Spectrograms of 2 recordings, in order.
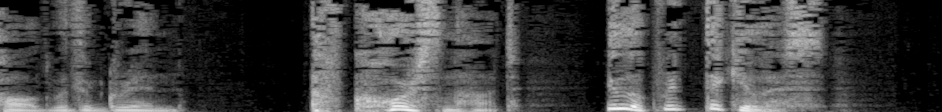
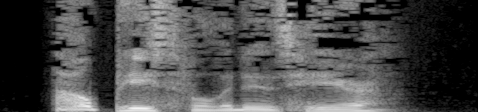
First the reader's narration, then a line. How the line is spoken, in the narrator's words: he sighed, sounding both religious and childlike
